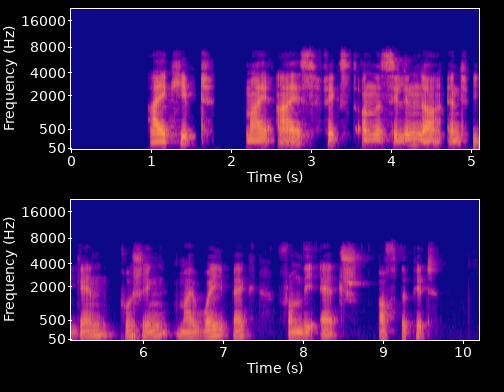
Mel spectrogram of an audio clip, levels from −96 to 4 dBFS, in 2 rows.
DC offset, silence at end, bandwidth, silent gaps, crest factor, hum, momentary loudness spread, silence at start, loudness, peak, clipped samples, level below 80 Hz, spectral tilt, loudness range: under 0.1%; 0.55 s; 7.8 kHz; 1.86-2.19 s; 24 dB; none; 12 LU; 1 s; -31 LUFS; -8 dBFS; under 0.1%; -72 dBFS; -3 dB/octave; 6 LU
